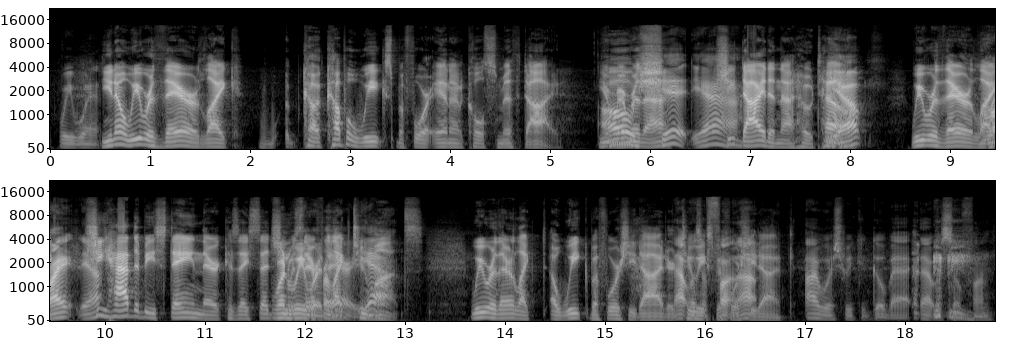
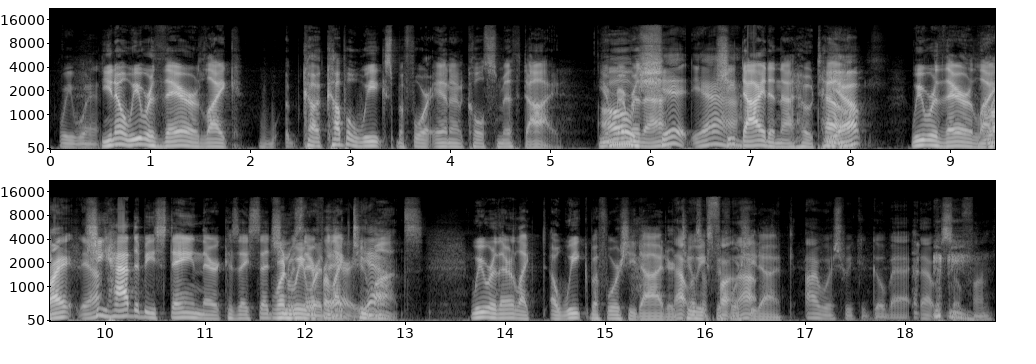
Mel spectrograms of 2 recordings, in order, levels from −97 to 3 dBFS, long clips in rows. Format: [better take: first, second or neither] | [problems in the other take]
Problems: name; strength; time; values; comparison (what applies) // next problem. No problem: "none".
second | thin; somewhat; fading below 600 Hz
